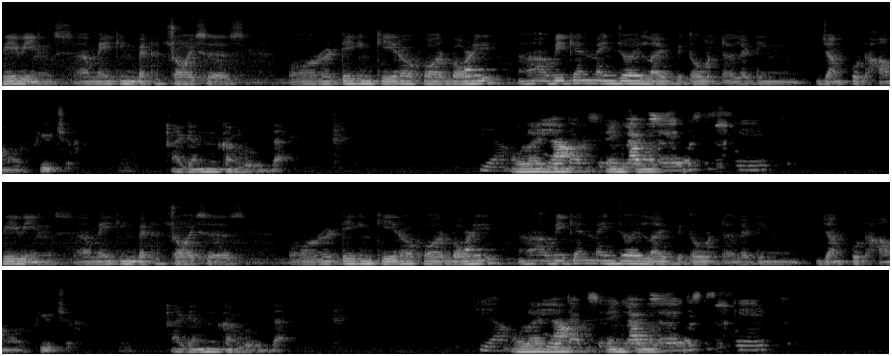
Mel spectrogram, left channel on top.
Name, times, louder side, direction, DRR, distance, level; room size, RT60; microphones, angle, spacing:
voice 1, 0.0-9.7 10.1-10.2 10.5-11.8 12.2-12.3 14.0-16.1, left 1 dB, 30° left, 0.6 m, -32 dB
voice 2, 13.6-14.1 14.5-16.8, right 1 dB, 35° right, 0.7 m, -42 dB
12.5 x 4.3 x 2.3 m
head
